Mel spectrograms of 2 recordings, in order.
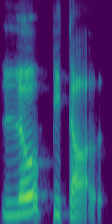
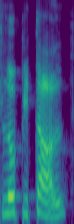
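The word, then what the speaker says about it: L'Hôpital: written like this but it is pronounced lope it all just like forma was pronounced it was written if if a or m80 but was called Fermat's theorem Verma's a Frenchman so here l'hopital's so we pronounced Lobethal so we will apply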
